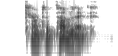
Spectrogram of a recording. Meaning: Opposing or serving as a counterbalance to the dominant public
- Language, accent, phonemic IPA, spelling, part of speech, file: English, Southern England, /ˌkaʊntəˈpʌblɪk/, counterpublic, adjective, LL-Q1860 (eng)-counterpublic.wav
